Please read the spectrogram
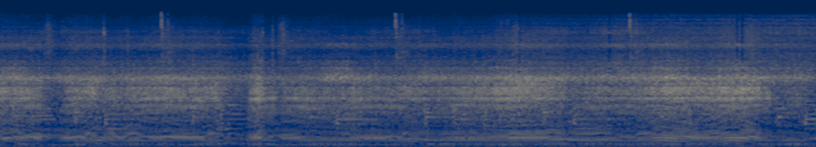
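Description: Motocross bike engine being ridden hard, its pitch rising and falling again and again as the throttle is opened and closed.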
